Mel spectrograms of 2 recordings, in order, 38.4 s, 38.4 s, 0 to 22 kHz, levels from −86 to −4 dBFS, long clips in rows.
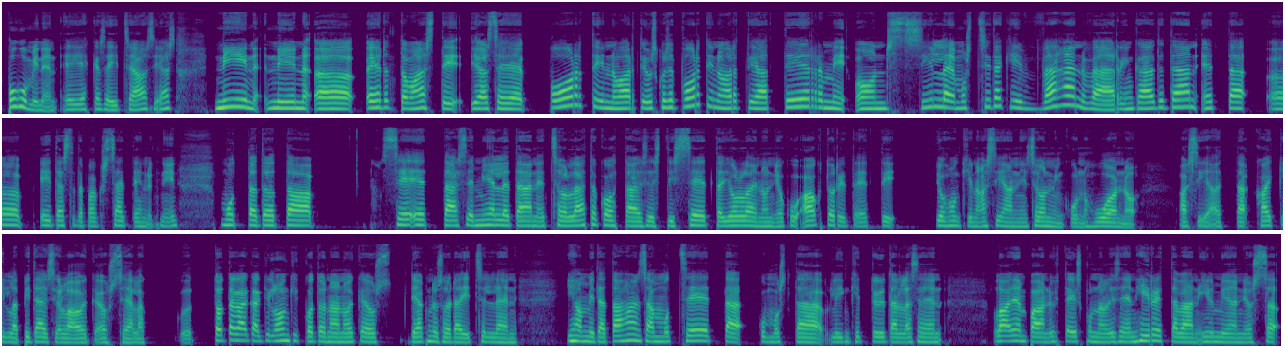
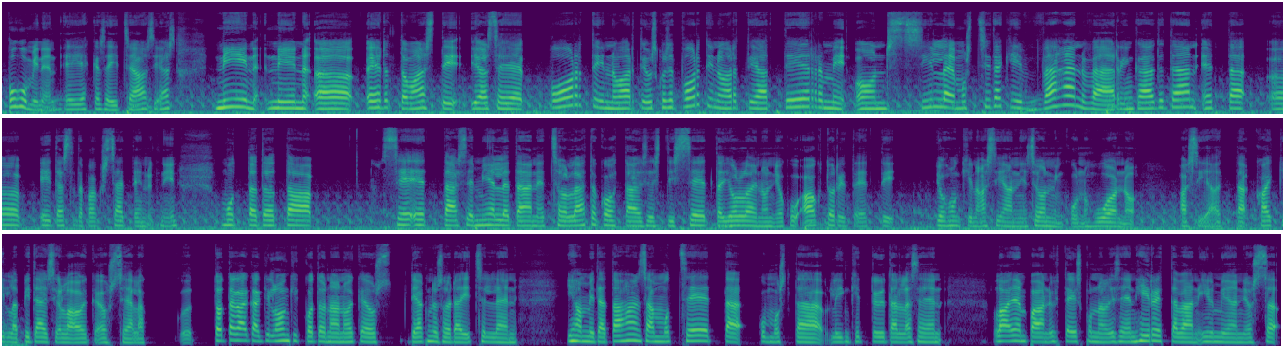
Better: first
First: none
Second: low rumble; faint; until 26 s; 20 dB below the speech

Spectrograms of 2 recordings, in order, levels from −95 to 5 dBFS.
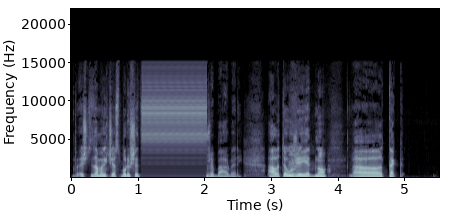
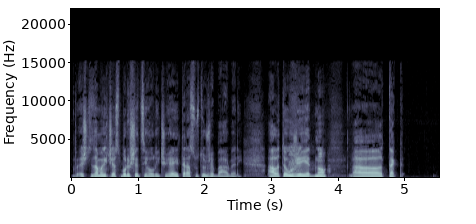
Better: second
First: audio freezing; at 1 s for 1 s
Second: none

